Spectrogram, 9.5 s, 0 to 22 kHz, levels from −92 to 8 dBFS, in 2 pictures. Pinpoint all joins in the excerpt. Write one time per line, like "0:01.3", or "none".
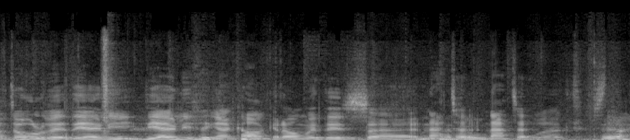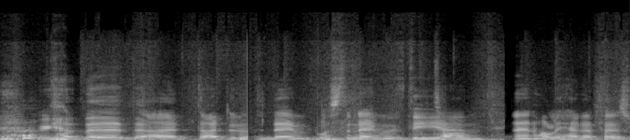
0:04.3
0:08.4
